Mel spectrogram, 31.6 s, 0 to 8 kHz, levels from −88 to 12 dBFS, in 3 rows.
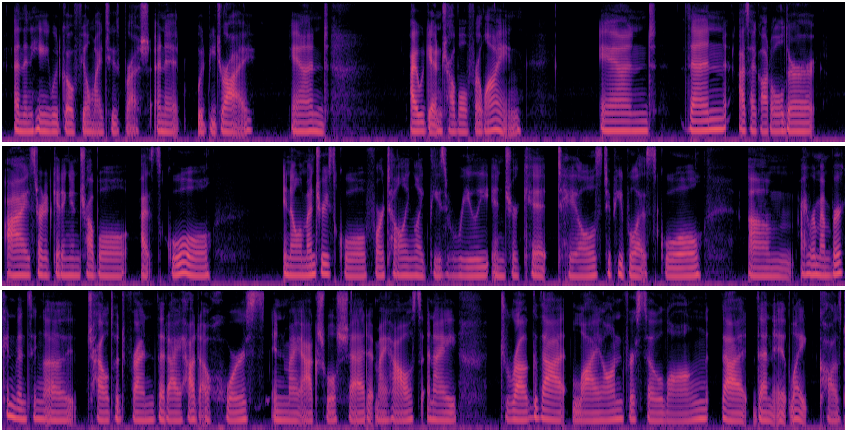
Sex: female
